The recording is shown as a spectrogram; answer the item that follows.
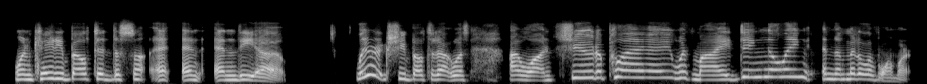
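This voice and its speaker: A high-pitched woman with an American accent at a moderate pace, dry, close sound with no echo. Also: lively intonation, very even loudness. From Virginia, US South. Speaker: livestream host. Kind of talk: casual chat.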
